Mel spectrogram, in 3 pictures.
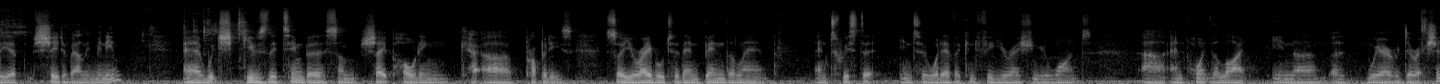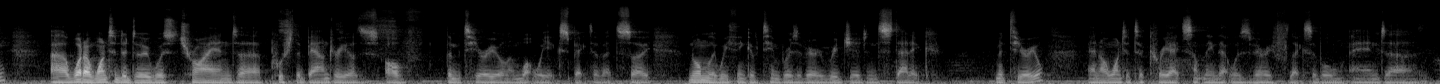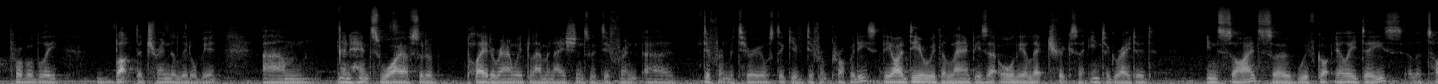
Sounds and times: Speech: 0.0s - 23.8s, 24.4s - 43.1s.

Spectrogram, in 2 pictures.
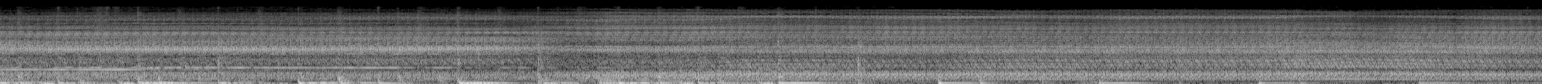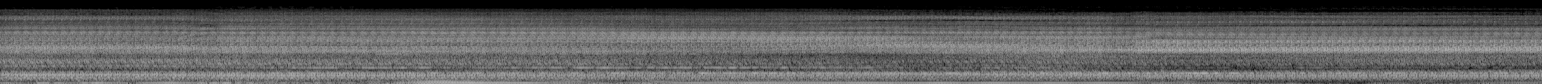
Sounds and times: Music: 0.0s - 30.8s
Truck: 0.0s - 30.8s.

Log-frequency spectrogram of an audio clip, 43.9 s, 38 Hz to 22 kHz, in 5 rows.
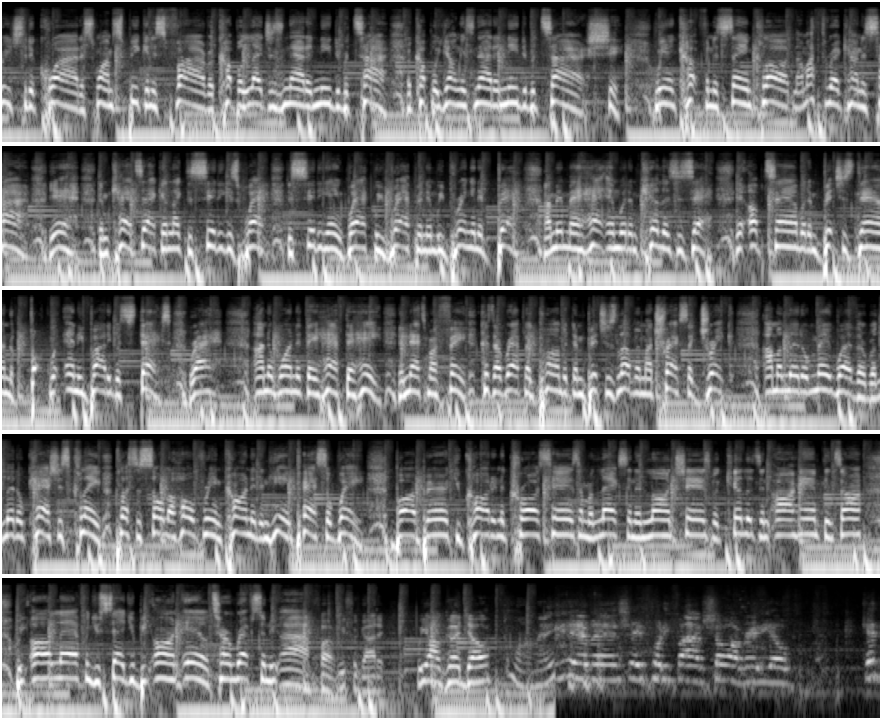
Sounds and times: Music: 0.0s - 43.9s.

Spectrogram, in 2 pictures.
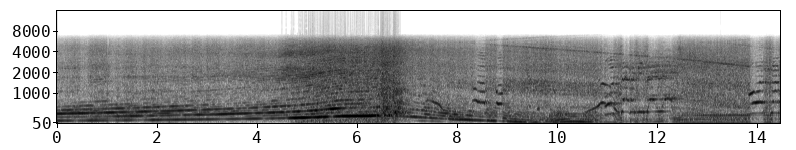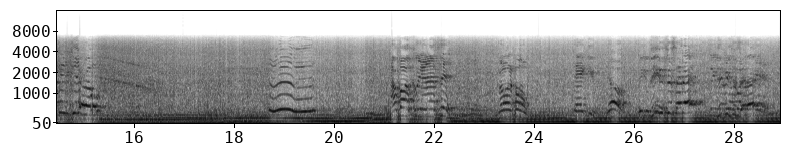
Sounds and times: Speech: 7.5s - 9.0s, 10.7s - 12.4s, 13.8s - 15.4s, 21.2s - 22.4s, 23.3s - 24.0s, 24.8s - 28.8s.

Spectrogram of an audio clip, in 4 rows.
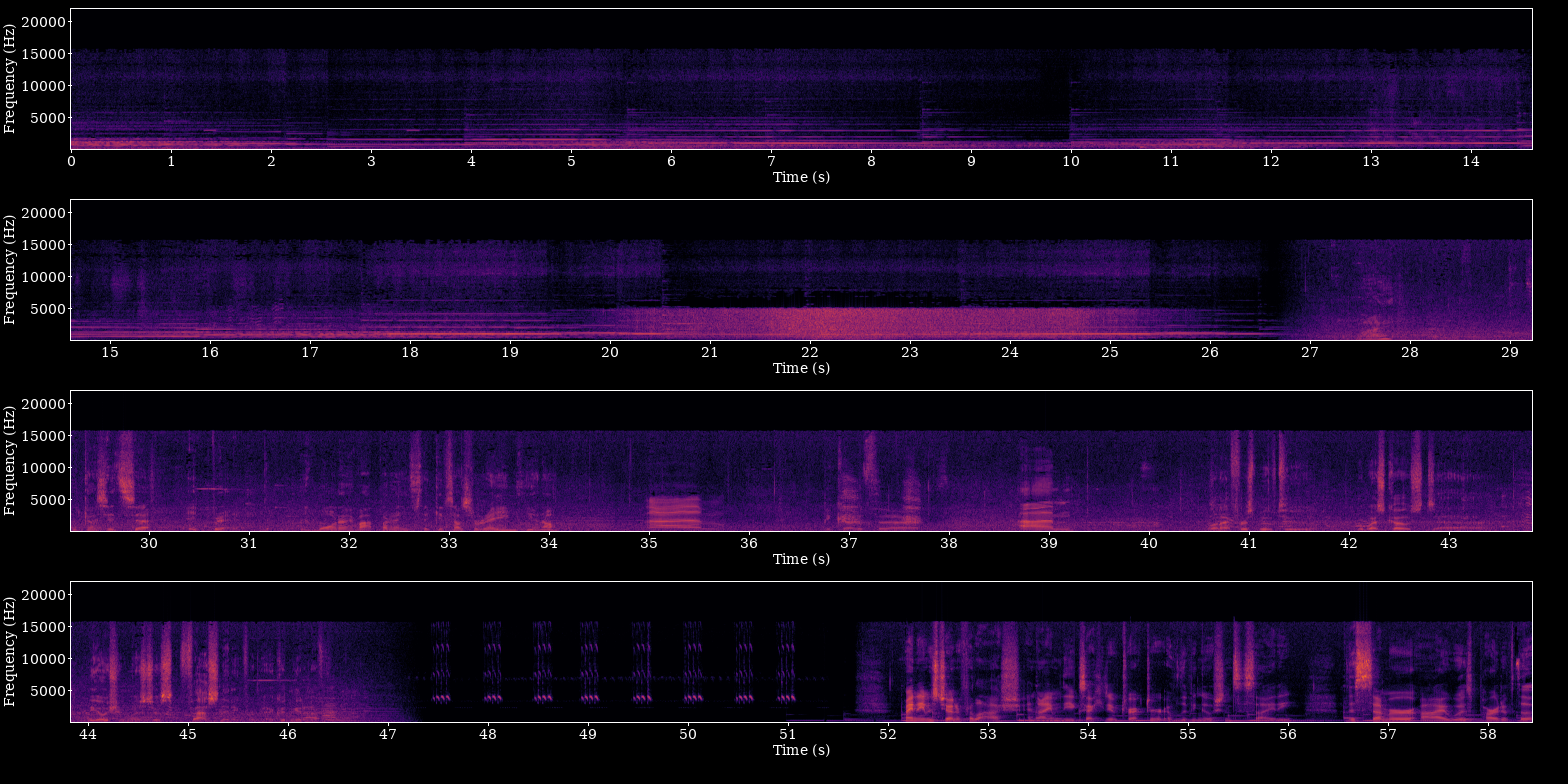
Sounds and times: Music: 0.0s - 21.9s, 22.9s - 26.9s, 51.0s - 58.4s.

